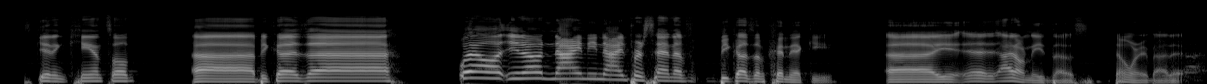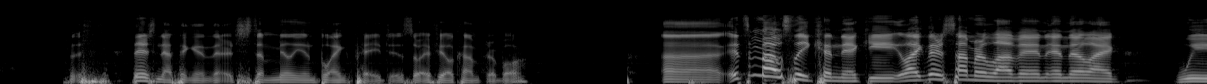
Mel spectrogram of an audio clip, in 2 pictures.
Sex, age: male, 30-49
